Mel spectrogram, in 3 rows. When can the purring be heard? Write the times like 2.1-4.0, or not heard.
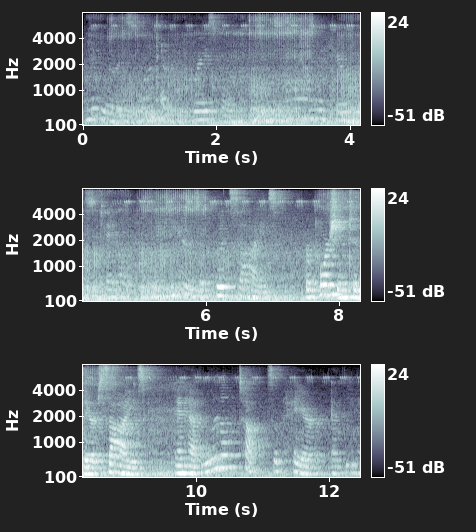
0.0-9.9.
